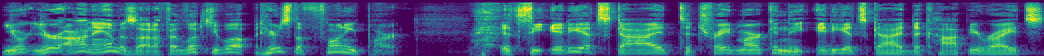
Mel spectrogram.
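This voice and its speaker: Pitched fairly high, a man talks in a plain, everyday voice. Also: fairly quick pace. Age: 50s. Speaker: podcast host. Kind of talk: casual interview conversation. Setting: guest's company office.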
